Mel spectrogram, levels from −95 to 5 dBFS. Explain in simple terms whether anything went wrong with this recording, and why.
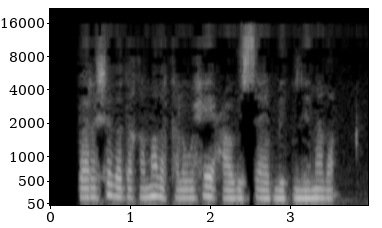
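From start to finish the speech carries a mix of compression damage layered together, and nothing above 15.7 kHz. This is transcoding between lossy codecs, likely WMA then MP3 then Opus, each squeezing the audio again and adding its own flaws on top of the last.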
